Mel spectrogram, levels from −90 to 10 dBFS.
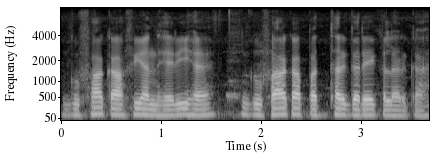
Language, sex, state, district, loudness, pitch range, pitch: Hindi, male, Jharkhand, Deoghar, -19 LUFS, 110-115 Hz, 110 Hz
